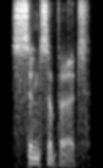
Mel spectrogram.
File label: "sinciput", British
